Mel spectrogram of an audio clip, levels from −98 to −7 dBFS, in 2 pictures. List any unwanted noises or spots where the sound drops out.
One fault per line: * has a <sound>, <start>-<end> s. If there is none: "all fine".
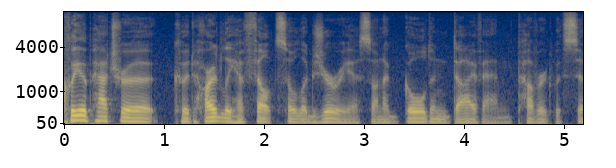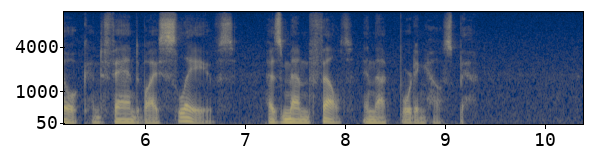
all fine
